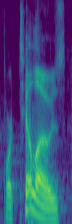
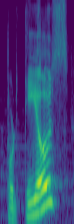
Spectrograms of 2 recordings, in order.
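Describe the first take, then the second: First: The name is pronounced in an English way. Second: The name is pronounced in a Spanish way. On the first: This form was chosen so it is easy for Americans. "to make it more Americanized" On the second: This is the name in its original form. "he was worried that Americans would not be able to pronounce Portillos"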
